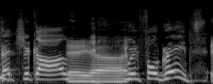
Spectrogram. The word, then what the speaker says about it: Svechnikov: You know, Nekas, Shvechnikov. Is that how you say it? – Shvechnikov.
